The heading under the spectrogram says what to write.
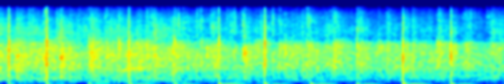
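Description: Steady audience applause for a speaker after her talk fills the whole stretch, a dense hiss of many hands clapping, with sharp individual claps punching through at a fairly regular rhythm. No one speaks over it.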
